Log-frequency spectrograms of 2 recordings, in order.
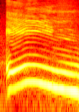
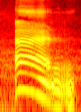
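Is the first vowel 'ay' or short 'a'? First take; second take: ay; short a. First: The vowel sounds like the letter name 'ay'. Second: The vowel is a short open 'a' sound. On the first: The speaker calls it wrong. "bukan ain bacanya" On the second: The speaker calls it right. "tetapi ant"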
